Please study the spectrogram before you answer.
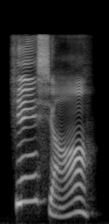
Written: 音响

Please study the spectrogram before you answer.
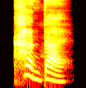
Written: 看待

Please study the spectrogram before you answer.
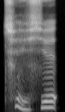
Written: zhe4 xie1

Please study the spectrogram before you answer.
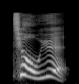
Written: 跳跃

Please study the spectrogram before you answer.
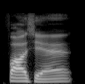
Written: fa1 xian4

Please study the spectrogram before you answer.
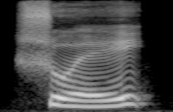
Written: Shui3

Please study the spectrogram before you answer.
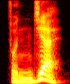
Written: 分解

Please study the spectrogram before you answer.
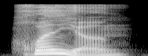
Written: huan1 ying2

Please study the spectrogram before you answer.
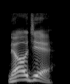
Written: liao3 jie3

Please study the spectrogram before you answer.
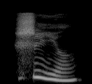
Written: shi4 ying4

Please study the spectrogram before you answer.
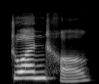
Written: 专程

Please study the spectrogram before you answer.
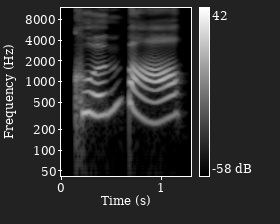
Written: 捆绑

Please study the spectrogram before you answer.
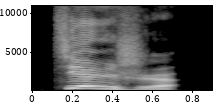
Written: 坚实

